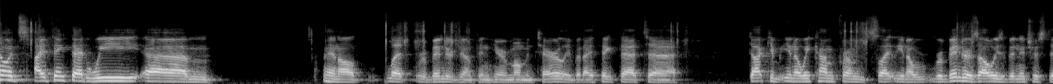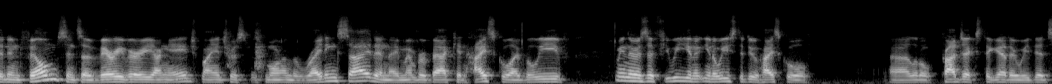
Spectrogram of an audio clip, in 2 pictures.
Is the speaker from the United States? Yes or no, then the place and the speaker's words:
no; Calgary, Alberta, Canada; We're born and raised in Calgary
